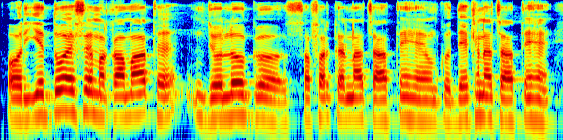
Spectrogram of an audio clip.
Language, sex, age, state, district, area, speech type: Urdu, male, 18-30, Bihar, Purnia, rural, spontaneous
